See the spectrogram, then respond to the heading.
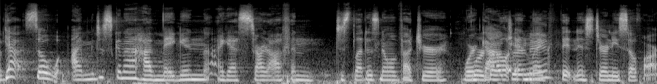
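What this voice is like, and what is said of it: Raspy, cracking sick voice. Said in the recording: “I have a little illness ... I sound like a man or Adele ... I sounded like Adele for a second ... I have a little bit of a ... raspy ... Or I sound sometimes like a 16-year-old boy like going through puberty ... The voice crack ... my voice is cracking”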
